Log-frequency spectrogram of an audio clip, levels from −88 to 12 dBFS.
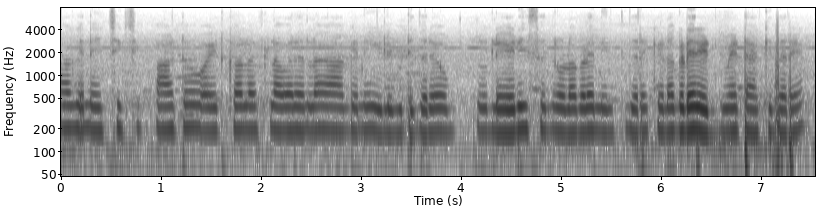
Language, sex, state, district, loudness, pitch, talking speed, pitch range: Kannada, female, Karnataka, Belgaum, -18 LUFS, 190 Hz, 175 wpm, 180-195 Hz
